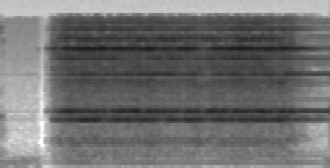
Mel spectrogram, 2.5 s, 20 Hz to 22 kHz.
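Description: An old-style telephone bell rings loudly, a single sustained metallic trill lasting about two seconds after a brief quiet moment, with no voices; a phone call to Lola from Barry Shaw on December 3rd.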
